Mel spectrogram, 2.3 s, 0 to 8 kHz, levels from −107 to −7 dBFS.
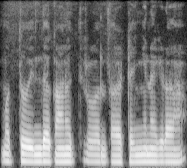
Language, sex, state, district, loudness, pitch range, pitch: Kannada, male, Karnataka, Koppal, -17 LUFS, 120-125 Hz, 120 Hz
